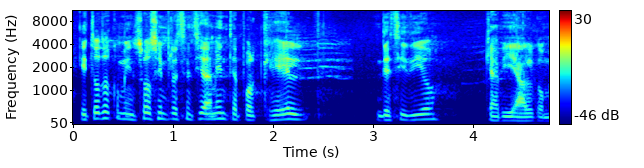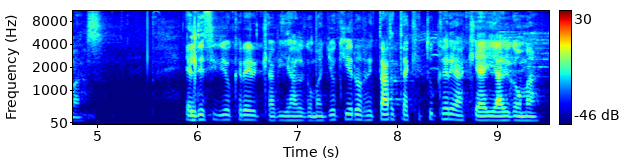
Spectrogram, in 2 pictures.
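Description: A man's voice: mid-range voice, a little fast, slight background noise. A man preaching a sermon with passion, telling stories and acting out the people in them. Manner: impassioned preaching, rising to near shouts; acts out quoted voices in storytelling. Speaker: pastor.

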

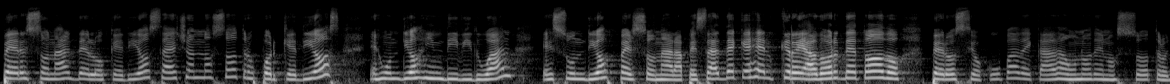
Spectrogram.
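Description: Middle-aged woman preacher, high-pitched, earnest testimony style. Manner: earnest, testimony-driven, acts out quoted dialogue. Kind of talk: sermon.

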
